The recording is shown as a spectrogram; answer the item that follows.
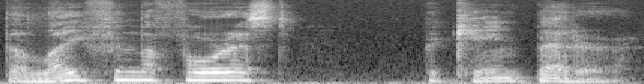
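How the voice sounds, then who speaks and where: A man narrating a rhyming children's story in a theatrical, deliberate way, drawing out the ends of phrases. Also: medium pitch, animated, a little mellow. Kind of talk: dramatic scripted children's story narration in rhyme.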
